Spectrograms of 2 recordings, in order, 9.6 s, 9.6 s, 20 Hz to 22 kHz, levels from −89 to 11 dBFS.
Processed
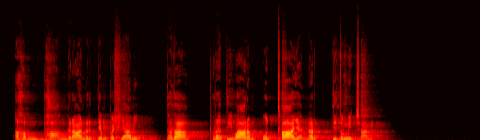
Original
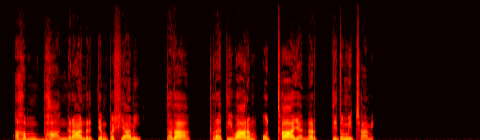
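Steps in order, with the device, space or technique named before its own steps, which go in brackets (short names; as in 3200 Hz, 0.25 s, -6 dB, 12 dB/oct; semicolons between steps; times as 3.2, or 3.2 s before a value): compressed reverb return (on a send at -4.5 dB: reverb RT60 0.85 s, pre-delay 69 ms + compressor 6:1, threshold -36 dBFS, peak gain reduction 18 dB); on the sum: gain -7 dB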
